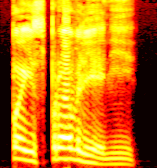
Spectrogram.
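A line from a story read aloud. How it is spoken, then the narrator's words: Contemptuous snort. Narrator (Russian): презрительно хмыкнул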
